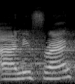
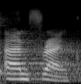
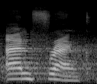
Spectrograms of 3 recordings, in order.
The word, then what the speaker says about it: Anne Frank: suggests it's anne frank actually e is silent over there it's not annie frank it's anne frank okay so now the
